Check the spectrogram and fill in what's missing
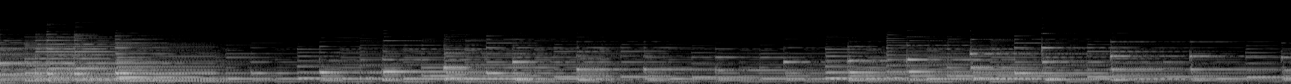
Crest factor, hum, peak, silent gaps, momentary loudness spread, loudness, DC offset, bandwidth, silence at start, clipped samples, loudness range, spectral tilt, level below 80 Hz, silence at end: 18 dB; none; -10 dBFS; none; 8 LU; -28 LUFS; under 0.1%; 5.2 kHz; 0 s; under 0.1%; 3 LU; -9 dB/octave; -54 dBFS; 0 s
